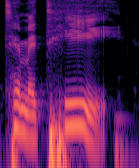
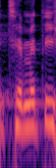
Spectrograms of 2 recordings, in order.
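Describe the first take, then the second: First: "Timothy" said with a t for th, tee-moh-TEE; French-style pronunciation. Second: "Timothée" said like English Timothy, with a th; anglicised pronunciation. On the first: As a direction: make "Timothy" end in a long tee. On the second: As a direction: say "Timothée" as TIM-uh-thee. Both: Retold or imitated. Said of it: "he pronounces it Timothy".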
